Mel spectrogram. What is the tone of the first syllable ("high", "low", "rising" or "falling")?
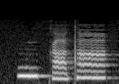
high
